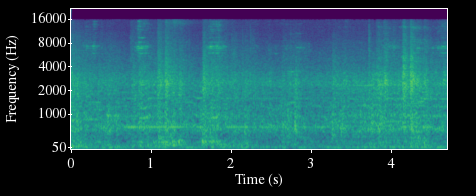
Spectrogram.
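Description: Passenger train running at speed: a steady rumble of wheels on rail with wind noise, and a few sharp clacks as the wheels pass over rail joints.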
